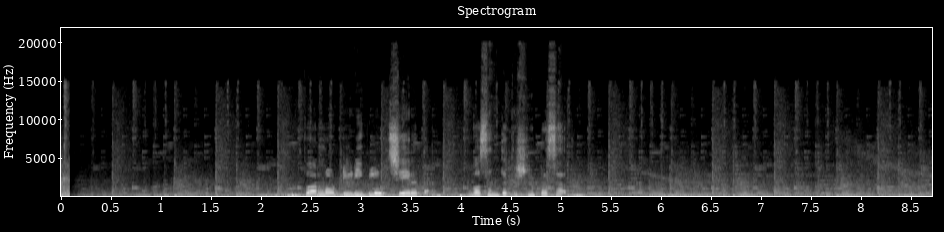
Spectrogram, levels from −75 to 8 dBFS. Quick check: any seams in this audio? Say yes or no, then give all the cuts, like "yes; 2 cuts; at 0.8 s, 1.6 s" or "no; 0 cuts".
no; 0 cuts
